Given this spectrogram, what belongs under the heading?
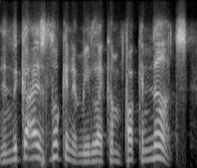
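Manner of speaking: normal talking voice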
